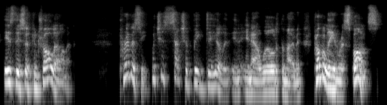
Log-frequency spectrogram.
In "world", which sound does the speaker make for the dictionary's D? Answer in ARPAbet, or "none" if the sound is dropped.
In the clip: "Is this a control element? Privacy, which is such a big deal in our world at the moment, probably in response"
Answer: D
